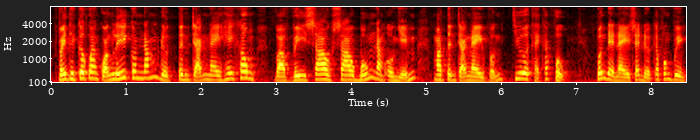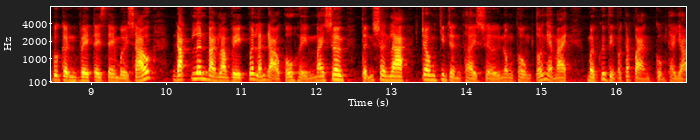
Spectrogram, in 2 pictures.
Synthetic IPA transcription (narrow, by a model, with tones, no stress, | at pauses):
və̰˧˨jt̪ʰi˨˩kəː˧kwaː˧nkwaː˧˩nli˨˦kɔ˨˦na˨˦mɗɨ˨˩ək̚t̪ï˨˩ŋ̟t͡ɕa̰ː˧˨ŋna˨˩jɦa˧jxə˧wŋ͡m | vaː˨˩vi˨˩saː˧wsaː˧wɓo˨˦nːa˧mʔo˧ɲḭ˧˥əm | maː˨˩t̪ï˨˩ŋt͡ɕa̰ː˧˨ŋna˨˩jvə̰˧˥nt͡ɕɨ˧ət̪ʰe˧˩xa˦˥t̚fʊ˨˩k͡p̚ | və˨˦nɗe˨˩na˨˩jsɛ̰˧˥ɗɨ˨˩kːaː˦˥k̚fɔ˨˦wŋ͡mvi˧ənku˧˩əkə˧˩ŋve˧t̪e˧se˧mɨ˨˩əjsaː˨˦w | ɗa˨˩t̚le˧nɓaː˨˩nlaː˨˩mvi˨˩ək̚vəː˨˦la̰˧jŋ̟ɗa̰ː˧˨wko˧˩ɦwḭ˧˨ənmaː˧jsəː˧nt̪ï˧˩ŋ̟səː˧nlaː˧t͡ɕɔ˧wŋ͡mt͡ɕɨ˧əŋt͡ɕï˨˩ŋ̟t̪ʰəː˨˩jsɨ̰˧˨nə˧wŋ͡mt̪ʰo˧ŋ͡mt̪o˨˦jŋa˨˩jmaː˧j | məː˨˩jkwi˨˦vḭ˧˨vaː˨˩kaː˦˥k̚ɓa̰ː˧˨nkʊ̰˧˩ŋ͡mt̪ʰɛ˧wzɔ̰˧˥˨j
